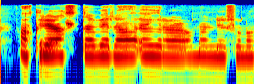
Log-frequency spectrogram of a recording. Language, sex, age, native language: Icelandic, female, 11, Icelandic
